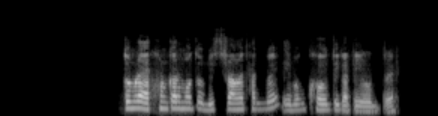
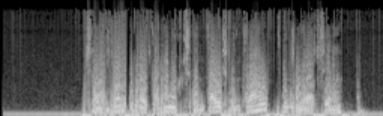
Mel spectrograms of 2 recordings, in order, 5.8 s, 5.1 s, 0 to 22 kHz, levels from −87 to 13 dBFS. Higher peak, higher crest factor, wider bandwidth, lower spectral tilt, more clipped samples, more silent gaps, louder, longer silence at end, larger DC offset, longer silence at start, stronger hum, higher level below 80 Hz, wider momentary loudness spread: about the same, -2 dBFS vs 0 dBFS; first, 22 dB vs 8 dB; second, 7 kHz vs 17 kHz; first, -7 dB/octave vs -5.5 dB/octave; second, under 0.1% vs 0.4%; neither; second, -22 LUFS vs -9 LUFS; first, 0.6 s vs 0 s; neither; first, 1.65 s vs 0.05 s; neither; second, -74 dBFS vs -18 dBFS; second, 16 LU vs 20 LU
